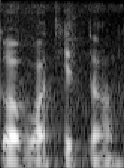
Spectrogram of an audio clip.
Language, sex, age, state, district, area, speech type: Goan Konkani, male, 30-45, Goa, Salcete, rural, spontaneous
